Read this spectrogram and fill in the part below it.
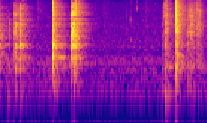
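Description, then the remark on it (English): A utensil scrapes and knocks against a pan in short, bright bursts, a few quick strokes, a pause, then another cluster, as food is broken into chunks. No one speaks. “Roughly break it up, otherwise it goes to nothing into kind of chunks at the moment, so I'll just leave it roughly like that.”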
